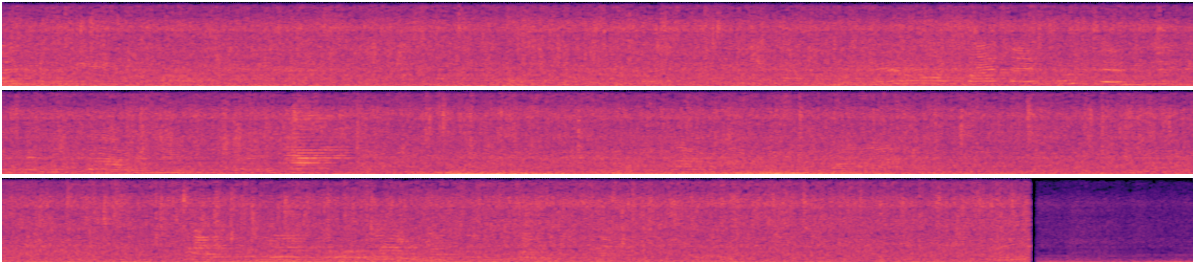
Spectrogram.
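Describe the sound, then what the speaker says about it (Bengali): Rain falls steadily over a village after a long dry spell, a continuous close patter and hiss lasting throughout before cutting off abruptly near the end. "তো অনেকদিন পর বৃষ্টি নামলো"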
